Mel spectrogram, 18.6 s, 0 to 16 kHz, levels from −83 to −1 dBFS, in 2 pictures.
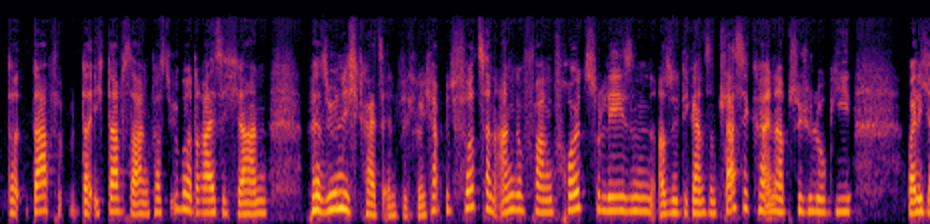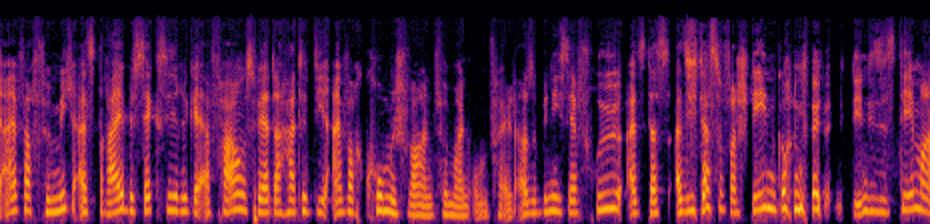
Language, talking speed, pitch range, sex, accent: German, 180 wpm, 180-230 Hz, female, German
